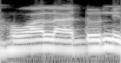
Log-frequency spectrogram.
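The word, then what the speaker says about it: وَلَدٌ: Jadi panjang pendek dan harakat itu menentukan arti walidun artinya ayah. Waladun itu anak.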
